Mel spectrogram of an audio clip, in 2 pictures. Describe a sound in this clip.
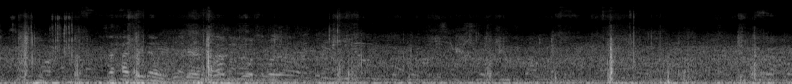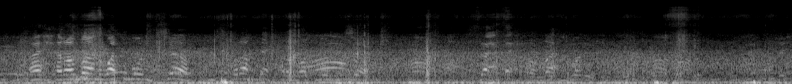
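A man talks close by.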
